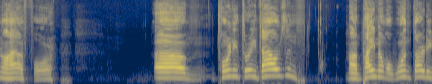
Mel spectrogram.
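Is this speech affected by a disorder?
Yes: cerebral palsy; diagnosed at about age two.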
